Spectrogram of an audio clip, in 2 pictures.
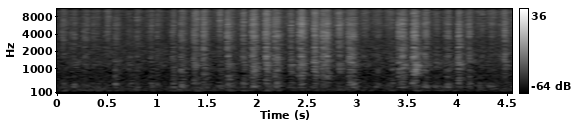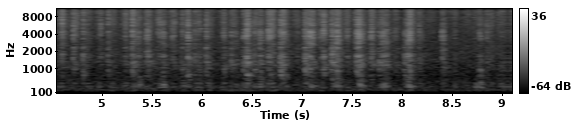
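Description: A wooden stylus makes repeated short scratches at the top right of a flat black coated scratch art paper sheet lying on a table. Each stroke is a quiet, dry, bright rasp with a quick end, falling in an uneven rhythm of about two per second, with no low rumble underneath.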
